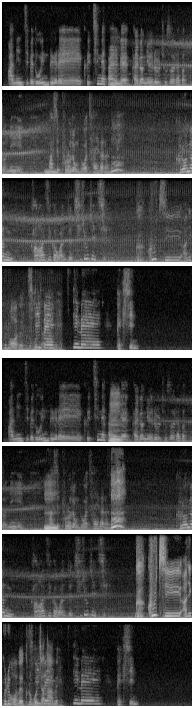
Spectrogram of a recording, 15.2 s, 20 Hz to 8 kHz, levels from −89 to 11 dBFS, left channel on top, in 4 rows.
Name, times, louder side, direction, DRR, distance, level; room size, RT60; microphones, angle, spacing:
voice 1, 0.1-6.2 7.3-7.9 8.2-9.8 11.5-13.4 13.7-14.1, left 4 dB, 30° left, 0.4 m, -34 dB
voice 2, 2.1-2.4 4.6-4.9 6.0-6.3 10.2-12.5, right 9 dB, 80° right, 0.3 m, -27 dB
sound 1, 2.3-12.6, left 5 dB, 80° left, 0.5 m, -36 dB
3.9 x 2.5 x 3.1 m
head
